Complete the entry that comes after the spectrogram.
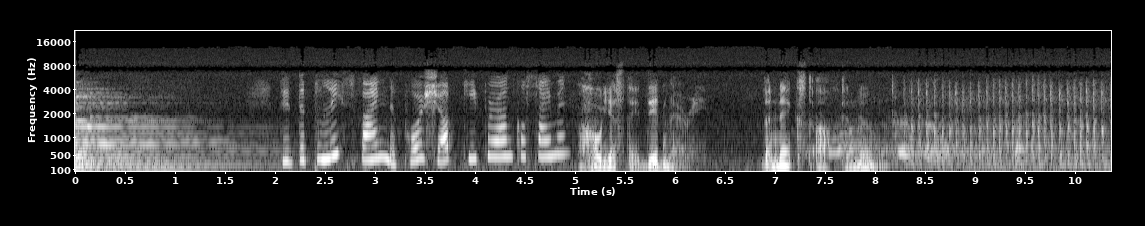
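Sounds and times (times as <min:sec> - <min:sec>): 
speech: 0:02.0 - 0:08.7
car engine running as car pulls up: 0:08.2 - 0:10.3.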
